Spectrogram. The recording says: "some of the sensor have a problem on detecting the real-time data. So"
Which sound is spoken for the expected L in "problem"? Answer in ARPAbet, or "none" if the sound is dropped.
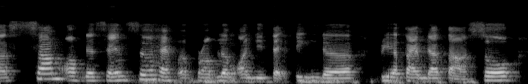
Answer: L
